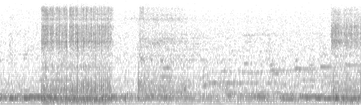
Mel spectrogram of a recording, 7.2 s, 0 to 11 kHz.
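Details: Bullmastiff puppy, 5 months old, sleeping: rough, rattling snores on each breath alternating with quieter breathing, faint TV or music behind; snoring.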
